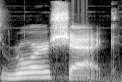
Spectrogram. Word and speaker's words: Rorschach: not nutty dread also it's pronounced rorschach okay rorschach i don't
